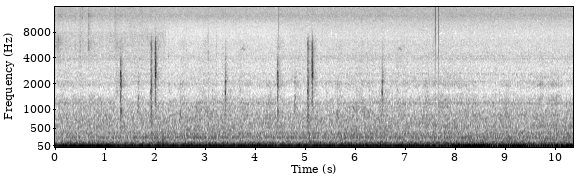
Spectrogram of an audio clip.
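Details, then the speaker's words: Vehicle turning at about 1 mph: low, uneven juddering rumble from the rear, limited slip differential clutch pack repeatedly locking and unlocking, chattering. "you could hear that vibration happening whenever i was making a very very slow turn to the right or to the left there"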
